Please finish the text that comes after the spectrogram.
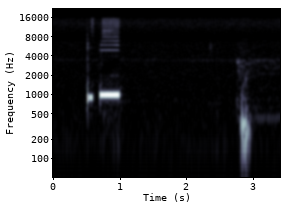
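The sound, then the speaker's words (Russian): A couple of short, clear telephone keypad tones beep in quick succession as a telephone number is dialed to call a State Duma deputy's public reception office, followed by quiet and a brief muffled voice-like sound. “Так, звоним.”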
